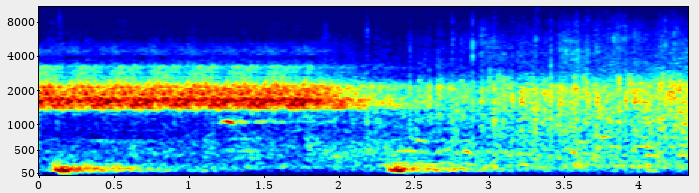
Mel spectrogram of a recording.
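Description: Scoreboard time buzzer sounding as one steady, loud buzz that stops about two seconds in, signalling that the period's time has run out. Crowd noise and applause in the hall continue underneath.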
